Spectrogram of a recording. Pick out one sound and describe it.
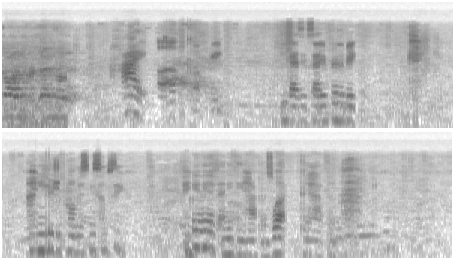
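A young woman speaks in a hushed, tense voice.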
